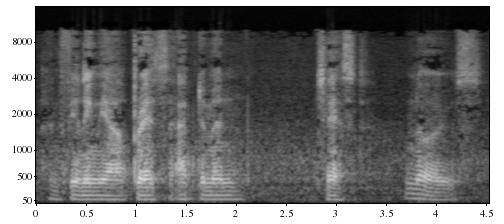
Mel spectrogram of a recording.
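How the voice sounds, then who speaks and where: A man with a very low, soft-edged voice gives guided meditation instruction. He speaks calmly in short, unhurried phrases and leaves long pauses between them. There is faint ambient noise behind him. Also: rough recording. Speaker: meditation teacher.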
